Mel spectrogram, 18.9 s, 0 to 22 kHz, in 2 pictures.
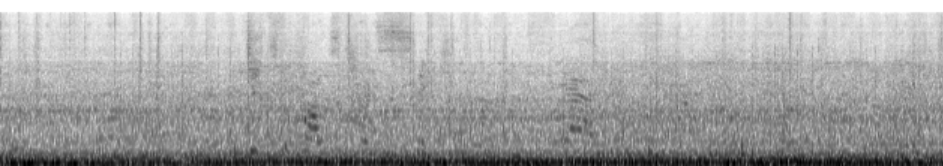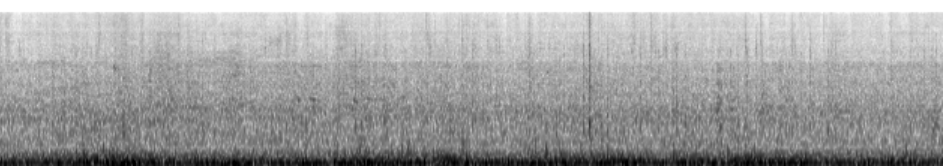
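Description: Cabin noise of a 2011 VDL Bova Futura coach on the move: a steady low drone of engine and road rumble, with tyre noise over it.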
